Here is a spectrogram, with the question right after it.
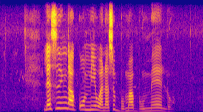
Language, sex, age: Tsonga, female, 21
